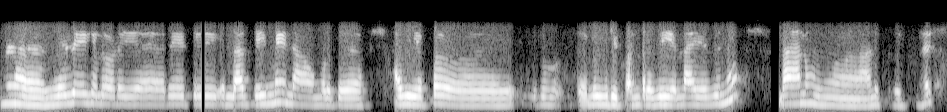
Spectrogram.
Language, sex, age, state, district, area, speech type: Tamil, female, 60+, Tamil Nadu, Madurai, rural, conversation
